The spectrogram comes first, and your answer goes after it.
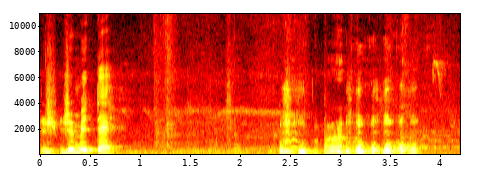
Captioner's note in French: rire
